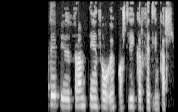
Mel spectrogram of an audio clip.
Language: Icelandic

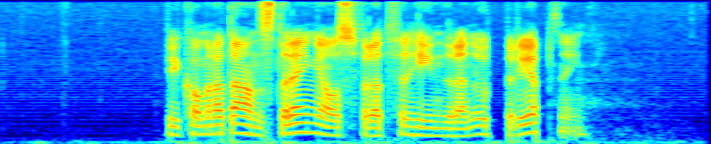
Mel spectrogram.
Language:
Swedish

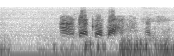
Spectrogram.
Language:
Wolof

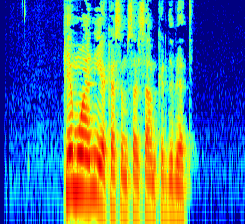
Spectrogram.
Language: Central Kurdish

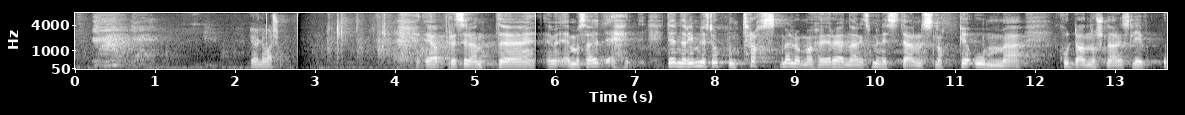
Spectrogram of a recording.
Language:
Norwegian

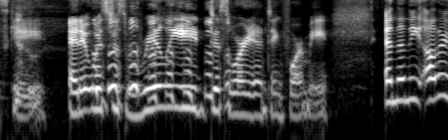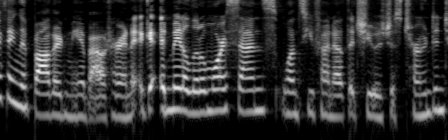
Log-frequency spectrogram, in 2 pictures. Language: English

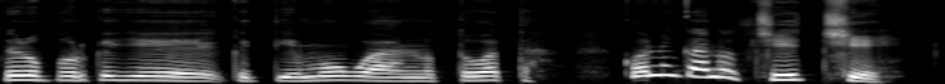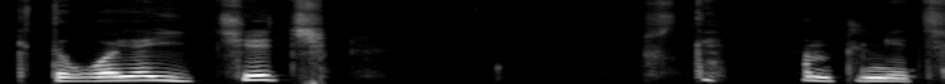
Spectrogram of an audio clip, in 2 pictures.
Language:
Tetelcingo Nahuatl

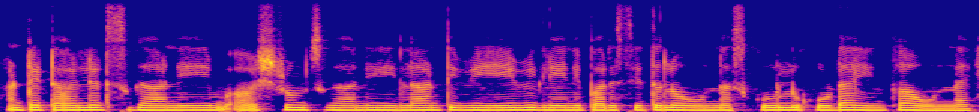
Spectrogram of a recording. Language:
Telugu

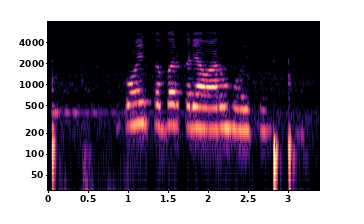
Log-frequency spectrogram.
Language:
Kachi Koli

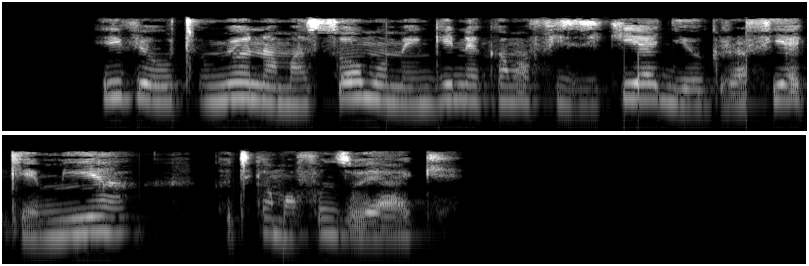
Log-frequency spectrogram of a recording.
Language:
Swahili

